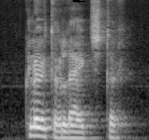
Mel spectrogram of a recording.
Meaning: a female kindergarten teacher
- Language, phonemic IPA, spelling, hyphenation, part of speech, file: Dutch, /ˈkløː.tərˌlɛi̯t.stər/, kleuterleidster, kleu‧ter‧leid‧ster, noun, Nl-kleuterleidster.ogg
